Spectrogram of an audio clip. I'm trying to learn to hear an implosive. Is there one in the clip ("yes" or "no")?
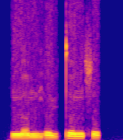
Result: no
